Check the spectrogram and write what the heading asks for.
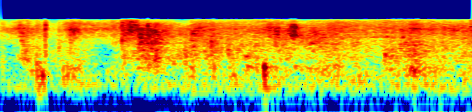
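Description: Handheld microphone being passed between people: rustling and bumping handling noise with a few clicks, louder after about half a second.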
